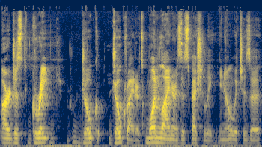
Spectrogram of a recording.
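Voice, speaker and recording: A man's voice: on the low side, normal speed, a bit bright. A man born in Lebanon, a comedian co-hosting a casual chat, rambling and swearing with self-deprecating jokes. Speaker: comedian and podcast co-host.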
